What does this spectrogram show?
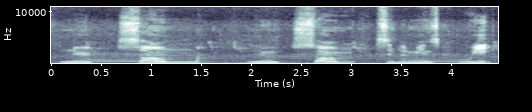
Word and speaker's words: nous sommes: This one is nous sommes. It is not nous sommes. No, that's not the correct pronunciation. It is nous sommes.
